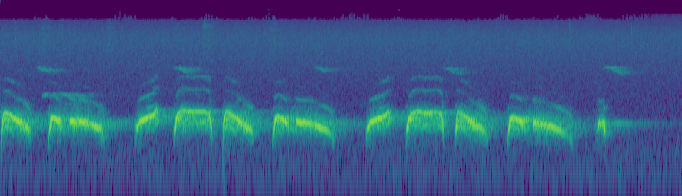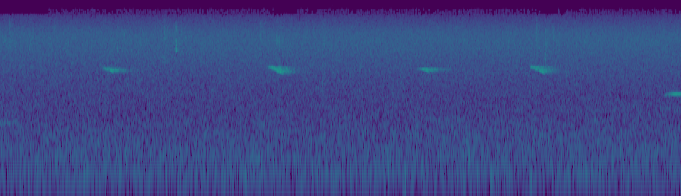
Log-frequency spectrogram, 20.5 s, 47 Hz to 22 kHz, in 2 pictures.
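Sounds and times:
common wood pigeon cooing: 0.0s - 9.6s.

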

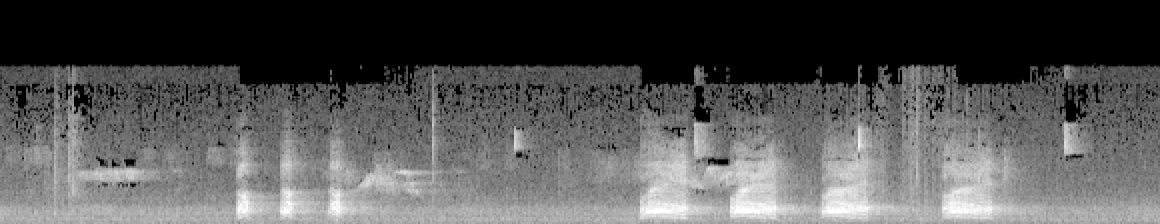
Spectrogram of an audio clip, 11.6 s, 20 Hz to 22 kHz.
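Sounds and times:
bird cawing raspily: 2.4s - 3.8s, 6.4s - 10.4s.

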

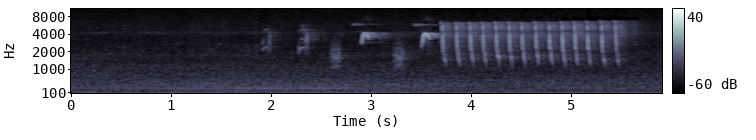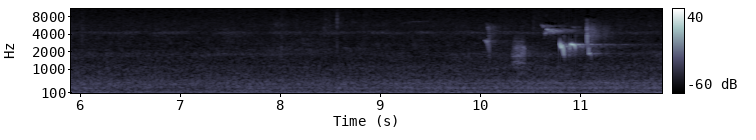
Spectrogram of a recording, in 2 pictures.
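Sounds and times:
bird calls: 1.8s - 5.7s, 10.0s - 11.5s.

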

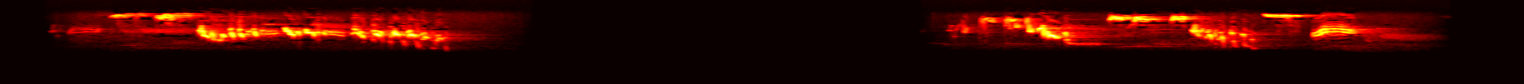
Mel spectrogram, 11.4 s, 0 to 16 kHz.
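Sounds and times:
European robin singing: 0.4s - 3.5s, 7.1s - 10.7s.

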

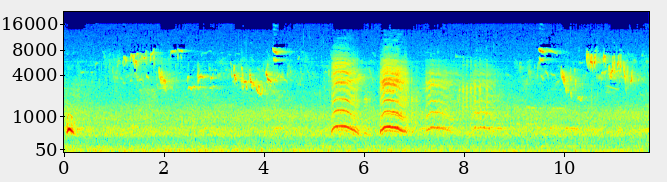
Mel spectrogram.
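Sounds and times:
steady background hiss: 0.0s - 11.6s
harsh hooting bird calls: 5.3s - 10.6s.

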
